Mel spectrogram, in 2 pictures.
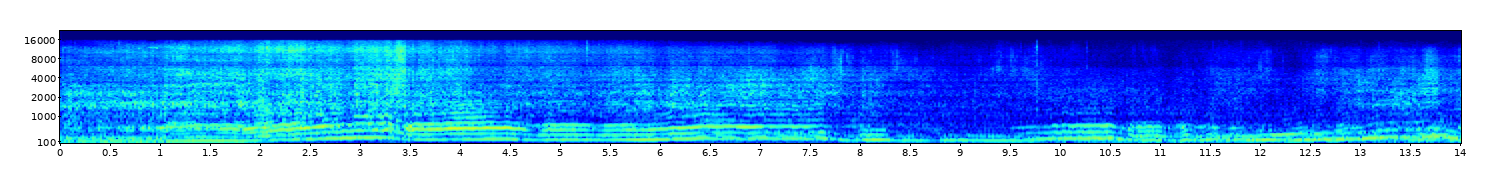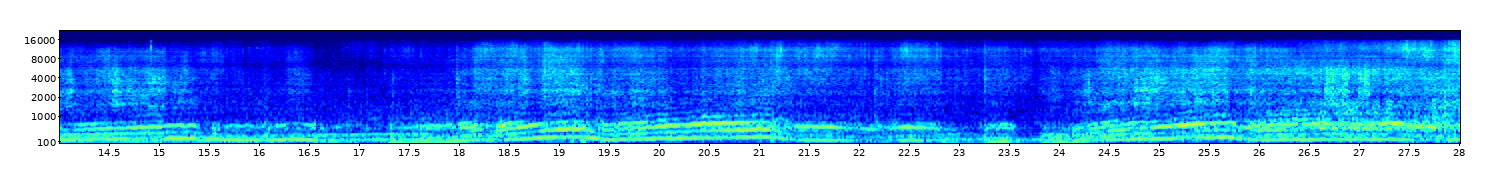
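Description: Autocross car's engine revving hard, its pitch climbing and dropping again and again as it shifts gears and comes off the throttle.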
